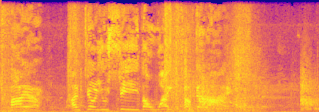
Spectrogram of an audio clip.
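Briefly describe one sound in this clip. A man calls out orders loudly to a group.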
